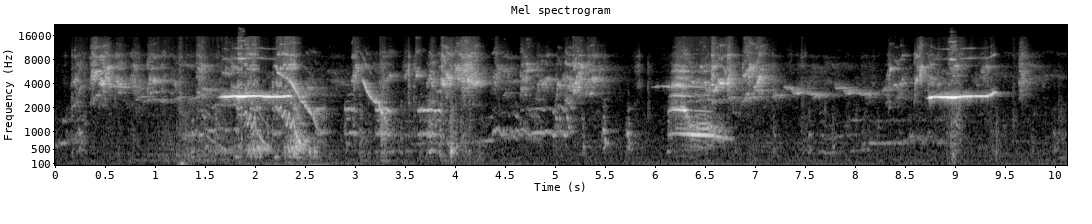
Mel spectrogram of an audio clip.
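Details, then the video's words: Common hill myna kept as a pet, singing varied mimicry: bursts of harsh, noisy high squawks alternating with clear, sharp whistles that slide and hold, arriving in loud clusters roughly every two to three seconds. "BURUNG BEO SUARA AYAM"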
